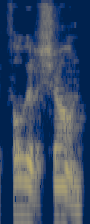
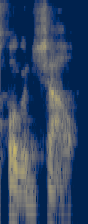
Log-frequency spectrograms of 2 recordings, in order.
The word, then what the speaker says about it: Fogo de Chão: Yeah, if you really want a lot of uh, good meat though you got to go and I, and and hobbs told me how to say this correctly fogo de chão i always thought it was fogo de chão that's what I a thought.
